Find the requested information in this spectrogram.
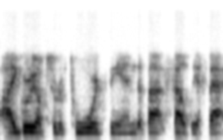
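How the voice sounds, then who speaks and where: A man speaks with a Northern Irish accent. His intonation is monotone and flat. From Northern Ireland, Belfast. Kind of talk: interview conversation.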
